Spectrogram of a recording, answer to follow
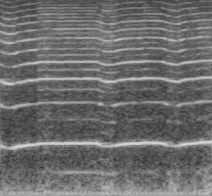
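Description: A sapucai, the long high-pitched shout of Corrientes chamamé, held as one steady cry.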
